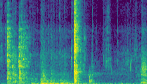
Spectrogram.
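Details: Kitchen clatter of dishes, cupboard knocks and a sharp metallic clink fill a quiet room, with no animal calls.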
